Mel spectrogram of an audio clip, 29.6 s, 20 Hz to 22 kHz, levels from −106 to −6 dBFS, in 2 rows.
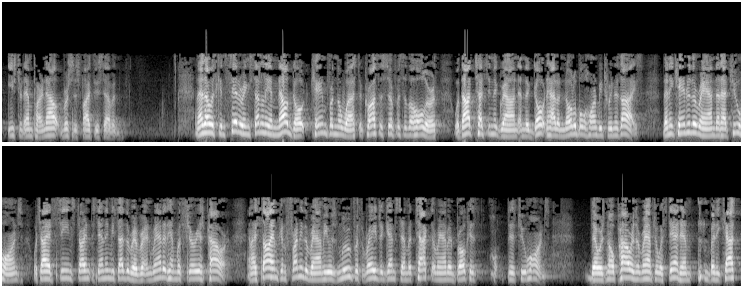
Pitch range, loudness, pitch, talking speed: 155-190 Hz, -19 LUFS, 170 Hz, 205 wpm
